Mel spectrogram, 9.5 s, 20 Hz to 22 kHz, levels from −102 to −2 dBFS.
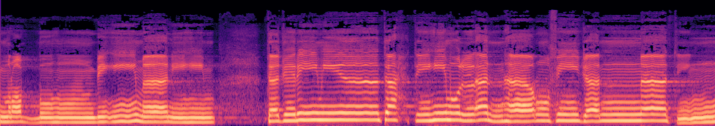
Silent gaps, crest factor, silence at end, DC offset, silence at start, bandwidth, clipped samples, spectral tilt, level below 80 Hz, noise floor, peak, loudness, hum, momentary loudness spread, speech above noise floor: none; 10 dB; 0 s; under 0.1%; 0 s; 9.8 kHz; under 0.1%; -7 dB/octave; -54 dBFS; -40 dBFS; -4 dBFS; -13 LUFS; none; 5 LU; 28 dB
